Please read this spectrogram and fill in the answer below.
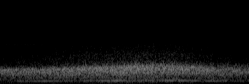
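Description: Faint, steady low hum with a soft hiss of background ambience, swelling slightly in the middle.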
